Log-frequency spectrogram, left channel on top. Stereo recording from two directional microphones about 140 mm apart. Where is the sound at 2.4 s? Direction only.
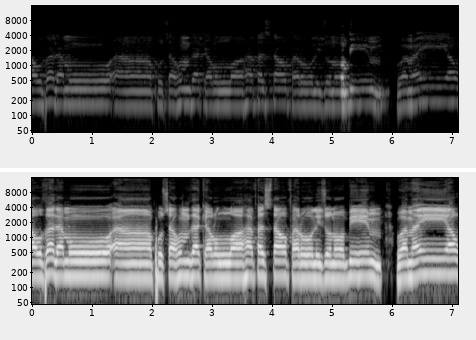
40° right (ahead or behind).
